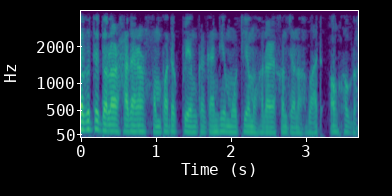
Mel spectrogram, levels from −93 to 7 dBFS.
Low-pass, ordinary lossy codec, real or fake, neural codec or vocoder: 3.6 kHz; Opus, 24 kbps; real; none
